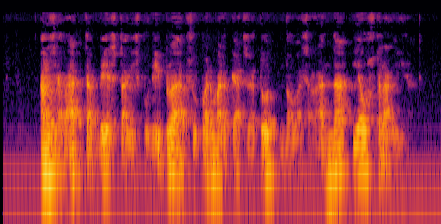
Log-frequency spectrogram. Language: Catalan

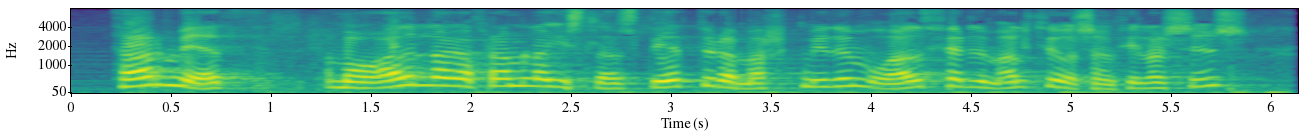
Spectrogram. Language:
Icelandic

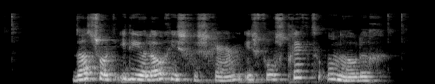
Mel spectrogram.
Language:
Dutch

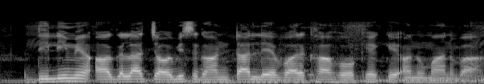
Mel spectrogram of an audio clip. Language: Bhojpuri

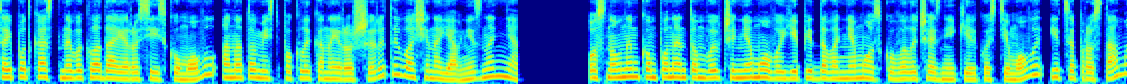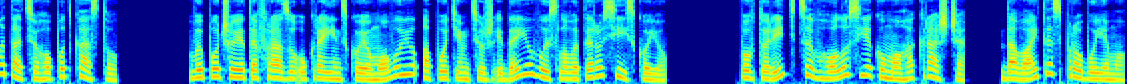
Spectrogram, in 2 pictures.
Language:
Ukrainian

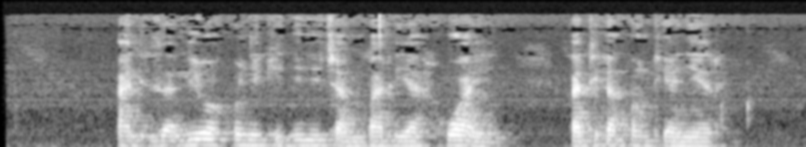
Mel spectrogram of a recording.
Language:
Swahili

